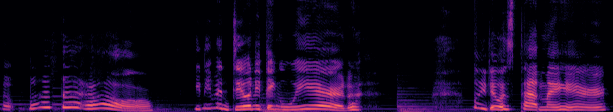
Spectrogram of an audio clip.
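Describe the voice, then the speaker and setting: High-voiced, playful woman livestreamer. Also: slow pace, faint music behind. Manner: playful, giggly, expressive. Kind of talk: casual chat with stream viewers.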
